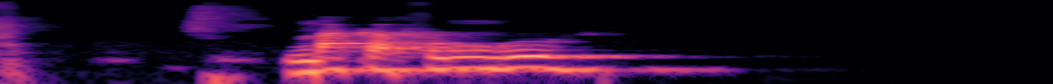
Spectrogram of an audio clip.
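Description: A young man speaks briefly and close by.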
